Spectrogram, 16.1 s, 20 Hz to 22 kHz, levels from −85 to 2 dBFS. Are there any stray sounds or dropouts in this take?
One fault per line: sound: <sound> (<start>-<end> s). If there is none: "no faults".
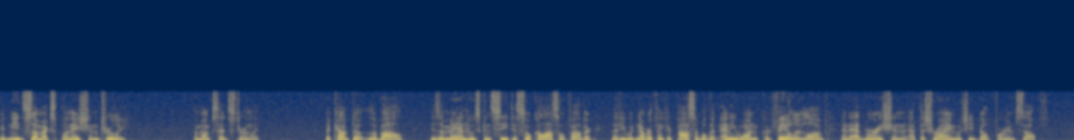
no faults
